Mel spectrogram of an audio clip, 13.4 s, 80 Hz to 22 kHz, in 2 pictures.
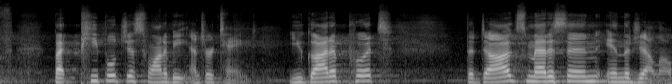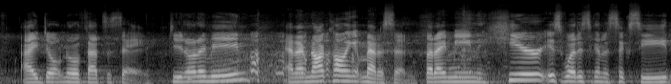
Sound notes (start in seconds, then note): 8.8 laughter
